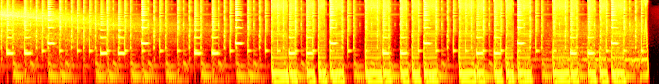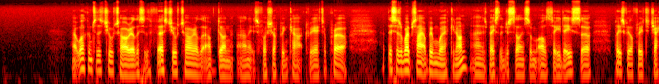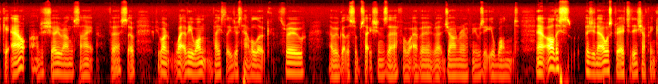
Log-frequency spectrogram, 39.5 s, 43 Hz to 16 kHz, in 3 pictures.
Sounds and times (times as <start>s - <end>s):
Sampler: 0.0s - 13.0s.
